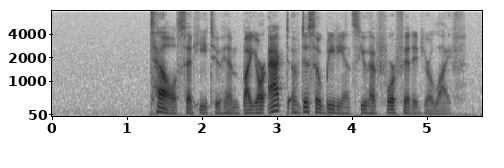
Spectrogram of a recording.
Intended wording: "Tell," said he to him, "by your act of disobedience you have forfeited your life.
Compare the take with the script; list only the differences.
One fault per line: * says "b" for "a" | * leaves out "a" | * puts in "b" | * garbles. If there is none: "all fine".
all fine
